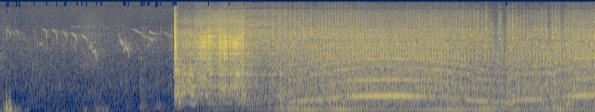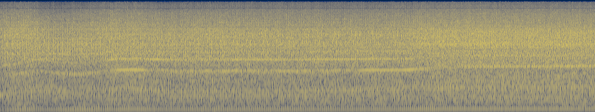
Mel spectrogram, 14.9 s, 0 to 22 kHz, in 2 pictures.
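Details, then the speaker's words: Citroen Dyane/2CV after fitting a solid-state voltage regulator: fires after a short crank, revs briefly, then settles to a smooth, even tickover with a steady pitch, charging nicely; healthy start and idle. "Tick over. It's pumping it up nicely."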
